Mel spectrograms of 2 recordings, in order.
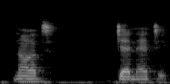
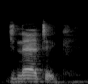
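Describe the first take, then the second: First: The stress is on the first syllable. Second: The stress is on the second syllable. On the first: The speaker calls it wrong. "you've put the stress mark on the first on the first syllable G E" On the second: The speaker calls it right. "you should not put emphasis on it. You should just glide over it"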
